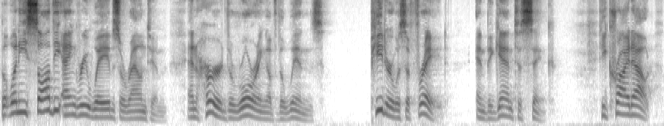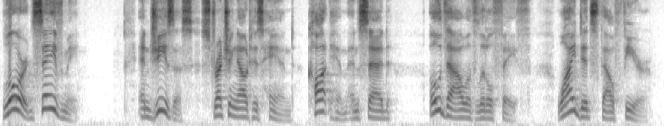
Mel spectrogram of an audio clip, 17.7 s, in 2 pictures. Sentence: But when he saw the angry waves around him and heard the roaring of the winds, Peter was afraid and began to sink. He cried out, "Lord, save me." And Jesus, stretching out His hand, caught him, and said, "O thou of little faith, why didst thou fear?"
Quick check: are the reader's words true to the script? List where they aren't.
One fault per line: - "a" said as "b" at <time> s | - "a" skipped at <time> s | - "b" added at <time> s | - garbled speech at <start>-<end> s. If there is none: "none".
none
